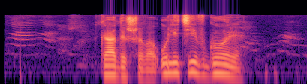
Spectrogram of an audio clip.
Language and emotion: Russian, neutral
